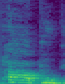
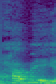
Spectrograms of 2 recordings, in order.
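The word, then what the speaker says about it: 華北: 그죠 어 우 환자를 우리 발음으로 하면 화북 이렇게 읽고이 중국 발음으로 하면 화베이 알겠나 화웨이로가 가지고 조선 의용대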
